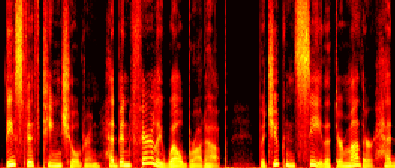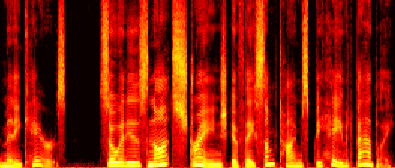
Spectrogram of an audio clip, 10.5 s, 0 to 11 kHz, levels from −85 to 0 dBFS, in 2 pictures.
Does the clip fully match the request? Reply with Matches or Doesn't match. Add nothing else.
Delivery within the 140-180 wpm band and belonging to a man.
Doesn't match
